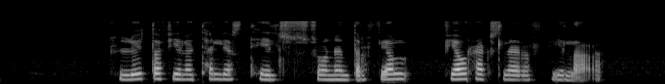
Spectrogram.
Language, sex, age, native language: Icelandic, female, 13, Icelandic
